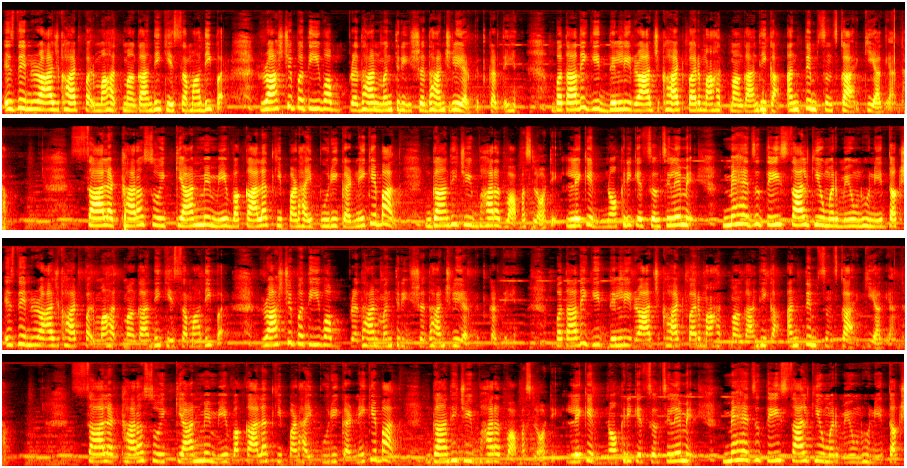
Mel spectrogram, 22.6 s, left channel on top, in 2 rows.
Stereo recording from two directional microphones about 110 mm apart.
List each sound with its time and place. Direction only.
0.0 s a woman's voice: 45° left (ahead or behind)
6.9 s a woman's voice: 40° left (ahead or behind)
12.4 s a woman's voice: 60° left (ahead or behind); by 22.6 s 40° left (ahead or behind)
